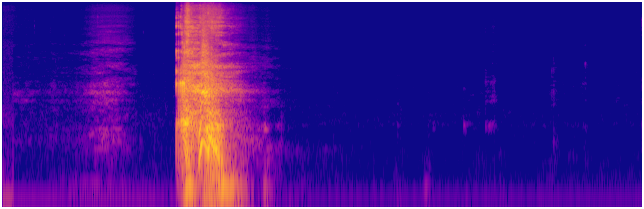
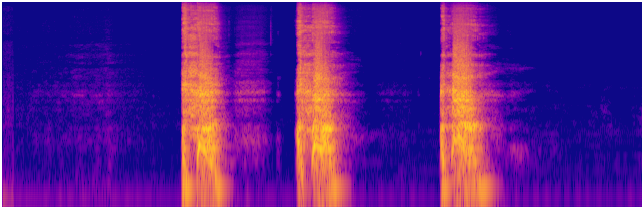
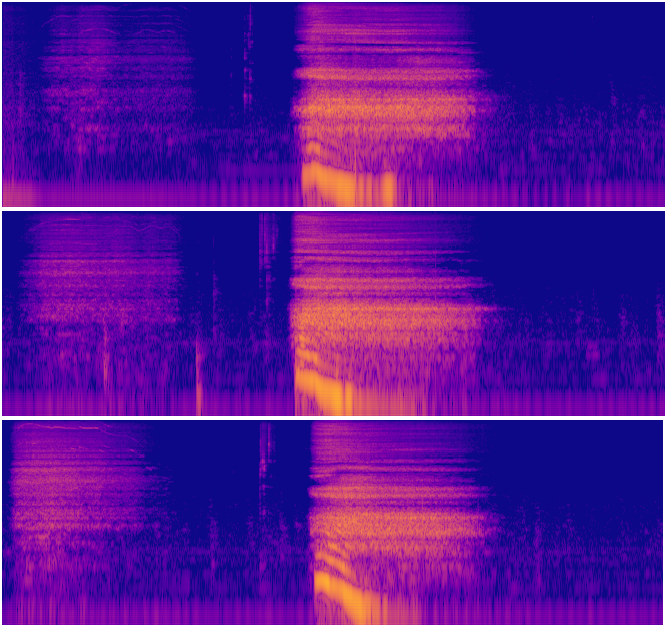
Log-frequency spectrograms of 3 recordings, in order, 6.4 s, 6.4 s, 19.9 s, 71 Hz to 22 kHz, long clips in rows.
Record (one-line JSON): {"cough_length": "6.4 s", "cough_amplitude": 32767, "cough_signal_mean_std_ratio": 0.24, "three_cough_length": "6.4 s", "three_cough_amplitude": 32767, "three_cough_signal_mean_std_ratio": 0.37, "exhalation_length": "19.9 s", "exhalation_amplitude": 11253, "exhalation_signal_mean_std_ratio": 0.4, "survey_phase": "alpha (2021-03-01 to 2021-08-12)", "age": "65+", "gender": "Male", "wearing_mask": "No", "symptom_none": true, "smoker_status": "Ex-smoker", "respiratory_condition_asthma": true, "respiratory_condition_other": false, "recruitment_source": "REACT", "submission_delay": "2 days", "covid_test_result": "Negative", "covid_test_method": "RT-qPCR"}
